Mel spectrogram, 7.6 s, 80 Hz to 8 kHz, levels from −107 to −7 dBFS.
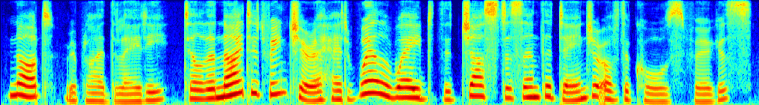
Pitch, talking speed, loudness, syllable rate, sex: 215 Hz, 160 wpm, -20 LUFS, 4.3 syllables/s, female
